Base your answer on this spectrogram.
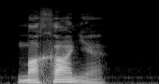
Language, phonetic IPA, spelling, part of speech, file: Polish, [maˈxãɲɛ], machanie, noun, Pl-machanie.ogg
